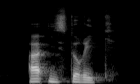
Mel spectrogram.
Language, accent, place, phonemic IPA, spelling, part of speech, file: French, France, Lyon, /a.is.tɔ.ʁik/, ahistorique, adjective, LL-Q150 (fra)-ahistorique.wav
- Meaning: alternative form of anhistorique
